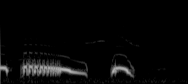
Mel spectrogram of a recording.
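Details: Single perched spotted dove in high forest near Kanchanaburi, Thailand, cooing during a long 170-coo run at a decoy; one long, slightly rough coo sliding downward, then a short arched note.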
